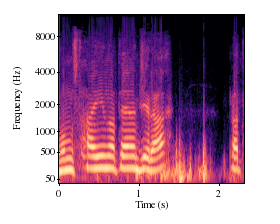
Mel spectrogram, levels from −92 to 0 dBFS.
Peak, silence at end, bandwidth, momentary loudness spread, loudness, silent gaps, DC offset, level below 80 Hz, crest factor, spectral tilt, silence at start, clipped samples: 0 dBFS; 0.05 s; 8 kHz; 11 LU; -10 LUFS; none; under 0.1%; -26 dBFS; 10 dB; -9 dB/octave; 0 s; 1%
